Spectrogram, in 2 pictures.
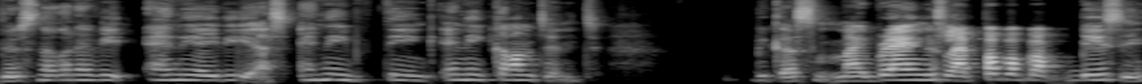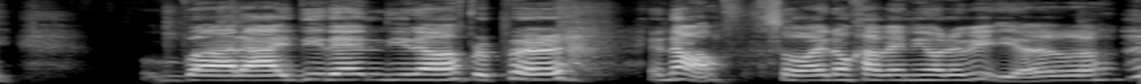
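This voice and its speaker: A woman speaks in a strong Spanish accent at a fairly high pitch and a moderate pace. The recording is very clean, with a silent background. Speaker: balloon twister. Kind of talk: casual livestream chat. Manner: halting.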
